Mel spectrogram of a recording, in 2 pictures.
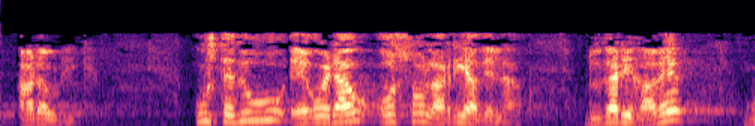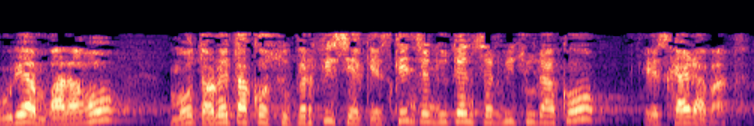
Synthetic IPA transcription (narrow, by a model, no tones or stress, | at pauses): aɾawɾik | ust̪e̞ðuɣuʔe̞ɣ̞o̞e̞ɾawo̞so̞lariað̞e̞la̰ | d̪uðaɾiɣ̞aβ̞e̞ɣuɾe̞ambað̞aɣ̞o̞mo̞t̪ao̞ne̞t̪ako̞supe̞ɾfisieke̞skajnt͡se̞nd̪ut̪e̞nse̞ɾβ̞it͡suɾako̞ | e̞skae̞ɾaβa̰t̪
